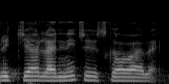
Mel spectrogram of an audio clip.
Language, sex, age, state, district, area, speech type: Telugu, female, 60+, Andhra Pradesh, Bapatla, urban, spontaneous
